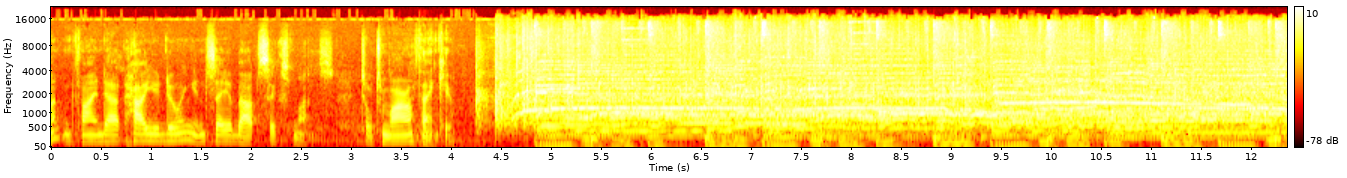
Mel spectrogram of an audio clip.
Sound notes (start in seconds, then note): 4.4 cheering; 4.9 smooth jazzy music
